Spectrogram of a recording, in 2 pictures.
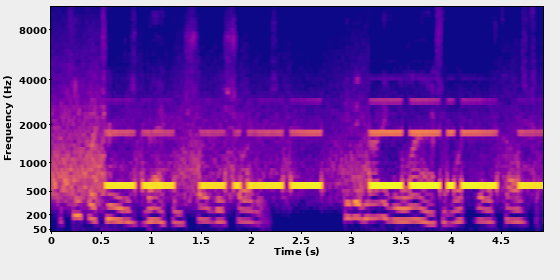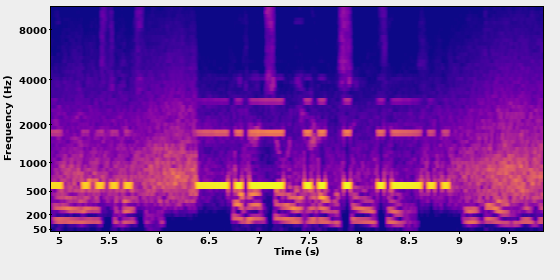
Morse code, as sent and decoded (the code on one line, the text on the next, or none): -- -.-- / --.- - .... / -.- .. . .-..
MY QTH KIEL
